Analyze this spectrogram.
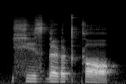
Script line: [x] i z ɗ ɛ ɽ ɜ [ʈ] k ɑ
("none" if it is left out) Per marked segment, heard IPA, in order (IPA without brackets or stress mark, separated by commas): x, ʈ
